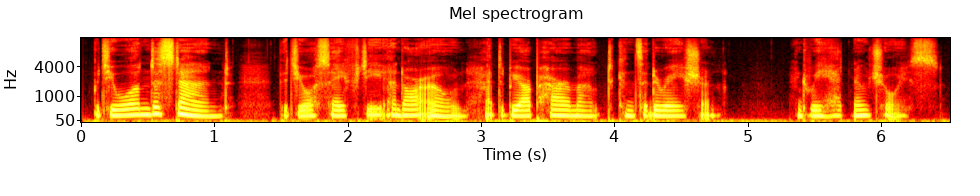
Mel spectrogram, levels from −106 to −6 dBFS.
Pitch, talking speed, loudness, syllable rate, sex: 185 Hz, 195 wpm, -23 LUFS, 6.0 syllables/s, female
